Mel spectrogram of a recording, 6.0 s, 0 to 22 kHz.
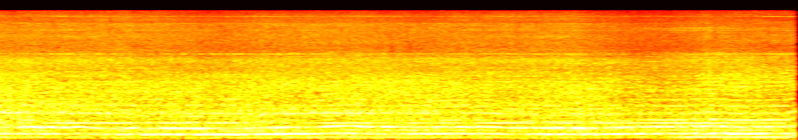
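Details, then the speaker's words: Electrolux Cyclonic Lite bagless upright vacuum (circa 2005, new in box) on the shortest height setting over carpet: steady motor hum with the brushroll clearly whirring, pitch wavering as it's pushed. Normal running; the cyclonic unit was possibly not seated on the earlier run. "well that sounded a bit different didn't it I could certainly hear the brush this time"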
